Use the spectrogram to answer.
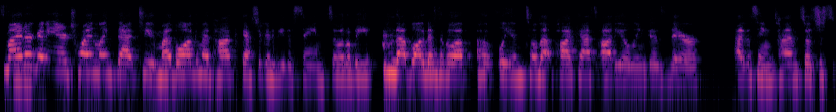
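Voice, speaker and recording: A woman's voice: a little high, fairly even intonation, fast, a bit bright. A woman co-hosting a casual group video call, talking in a chatty, rambling way with fillers. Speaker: co-host.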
